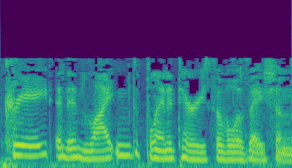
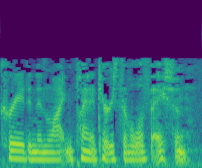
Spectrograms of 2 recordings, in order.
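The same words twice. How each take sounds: First: The phrase is said slowly and deliberately. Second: The phrase is said at a normal, quicker pace.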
